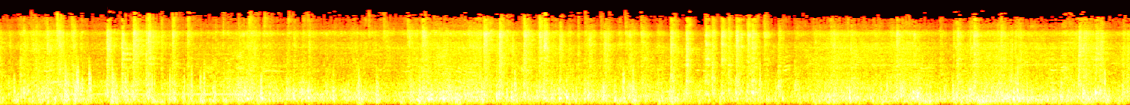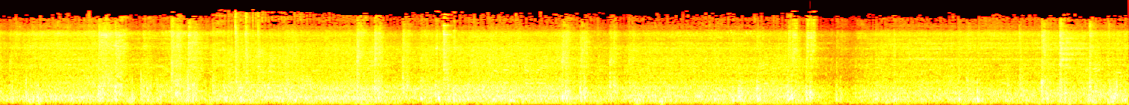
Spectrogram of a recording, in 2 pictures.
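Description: Passenger express train running, heard from aboard: a continuous loud rumble and rattle of the coaches with repeated clacks of the wheels over rail joints.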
